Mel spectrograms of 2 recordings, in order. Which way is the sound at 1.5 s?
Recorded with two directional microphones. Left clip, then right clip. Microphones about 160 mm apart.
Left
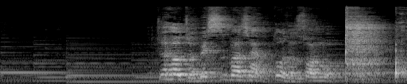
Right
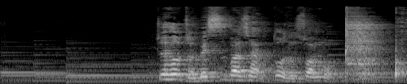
60° right (ahead or behind).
